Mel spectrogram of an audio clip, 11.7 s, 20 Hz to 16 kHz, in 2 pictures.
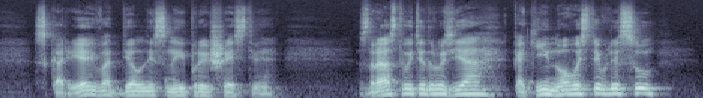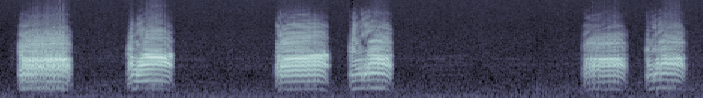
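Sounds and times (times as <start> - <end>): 
speech: 0.3 - 2.4, 3.0 - 6.1
raven cawing: 6.0 - 7.4, 8.1 - 9.2, 10.7 - 11.7.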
